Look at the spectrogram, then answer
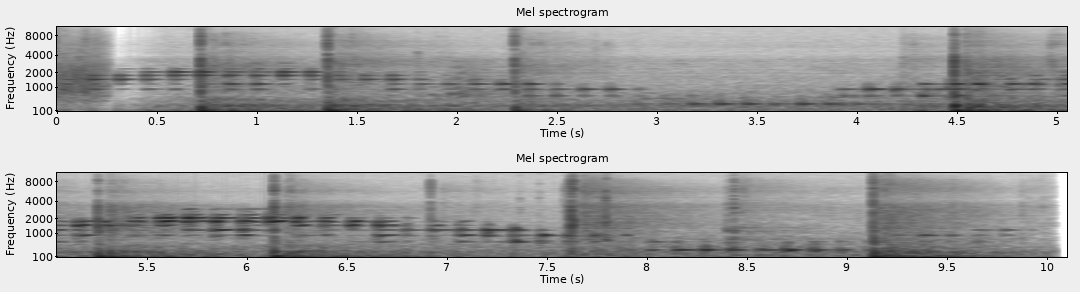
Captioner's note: basketball bouncing noise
